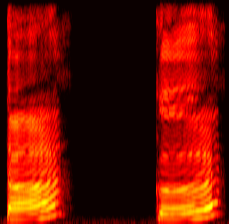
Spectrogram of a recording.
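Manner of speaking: त and क held long, one by one; drawn-out letter drill on त and क; sounding out letters. Shown as a demonstration. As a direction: stretch त, pause, then a loud क. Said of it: "एक ही अक्षर का उच्चारण करके".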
